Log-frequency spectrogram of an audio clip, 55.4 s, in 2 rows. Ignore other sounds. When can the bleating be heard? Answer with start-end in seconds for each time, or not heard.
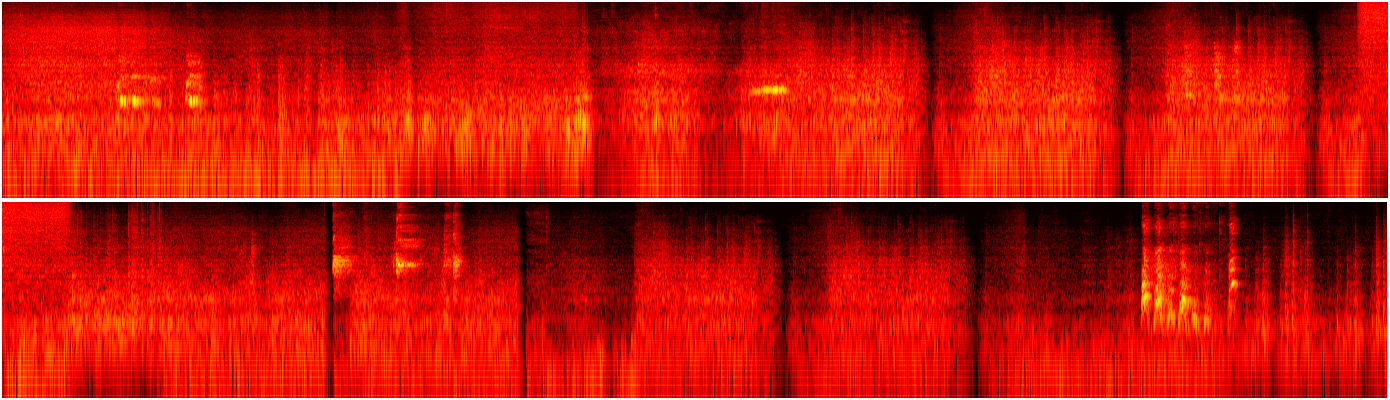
not heard.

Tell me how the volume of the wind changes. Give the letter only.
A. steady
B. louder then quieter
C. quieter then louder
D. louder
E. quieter
E.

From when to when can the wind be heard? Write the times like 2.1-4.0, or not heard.
0.0-55.4.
